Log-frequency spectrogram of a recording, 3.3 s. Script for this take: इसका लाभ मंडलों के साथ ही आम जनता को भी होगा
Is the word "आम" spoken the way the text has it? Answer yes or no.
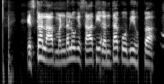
no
